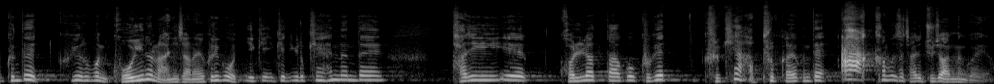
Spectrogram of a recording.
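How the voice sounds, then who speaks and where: A man's voice: high-pitched, animated, brisk, mellow. A male pastor telling a personal story in a sermon, conversational and full of hesitant fillers, speaking from the pulpit of a church sanctuary. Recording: long reverb of a church hall.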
